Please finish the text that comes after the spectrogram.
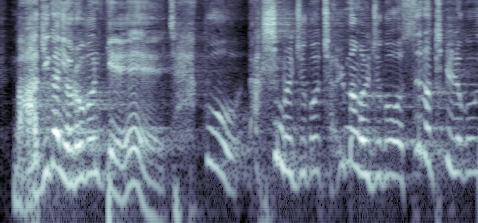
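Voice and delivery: loud sermon push; a pastor calling the faithful to question despair, loud and fervent; fervent preaching. Acted. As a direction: rouse the congregation, full voice. Preaching at full force.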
